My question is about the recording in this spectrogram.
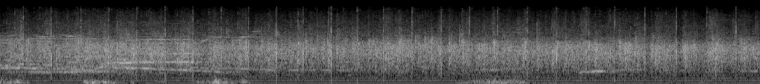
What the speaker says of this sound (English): This is an applause.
